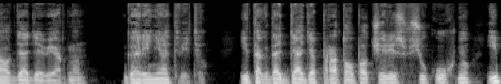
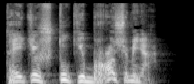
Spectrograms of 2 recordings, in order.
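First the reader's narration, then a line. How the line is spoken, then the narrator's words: Barked. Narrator (Russian): рявкнул дядя Вернон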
